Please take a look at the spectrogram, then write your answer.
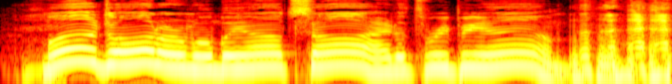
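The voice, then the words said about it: Impression of Michael Bennet. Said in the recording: “Michael Bennett, who just sounds like fucking Cameron doing an impression of Sloane's father in Ferris Bueller's Day Off”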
